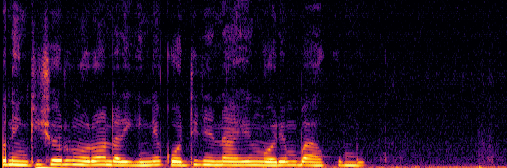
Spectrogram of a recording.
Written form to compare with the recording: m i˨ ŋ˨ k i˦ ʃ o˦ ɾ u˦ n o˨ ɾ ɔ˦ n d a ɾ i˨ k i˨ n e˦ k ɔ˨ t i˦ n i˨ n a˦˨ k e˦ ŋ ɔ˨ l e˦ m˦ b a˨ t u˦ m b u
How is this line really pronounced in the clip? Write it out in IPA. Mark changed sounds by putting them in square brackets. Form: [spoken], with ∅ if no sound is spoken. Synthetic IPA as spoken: [n] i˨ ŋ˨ k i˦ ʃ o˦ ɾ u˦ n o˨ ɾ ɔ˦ n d a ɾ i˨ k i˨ n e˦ k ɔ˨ t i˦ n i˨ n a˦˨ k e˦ ŋ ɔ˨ [ɾ] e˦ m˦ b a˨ [k] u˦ m b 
